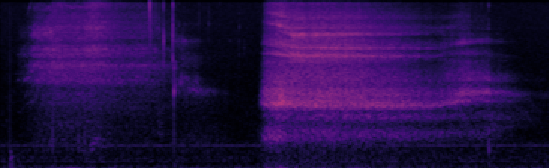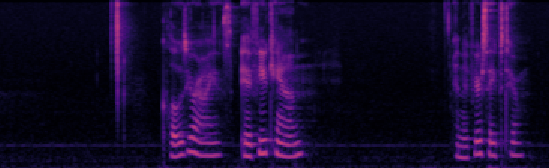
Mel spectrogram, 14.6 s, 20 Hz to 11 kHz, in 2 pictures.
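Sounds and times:
deep breath in during a guided breathing exercise: 0:00.4 - 0:02.9, 0:03.5 - 0:07.0
speech: 0:09.6 - 0:11.4, 0:13.4 - 0:14.4.

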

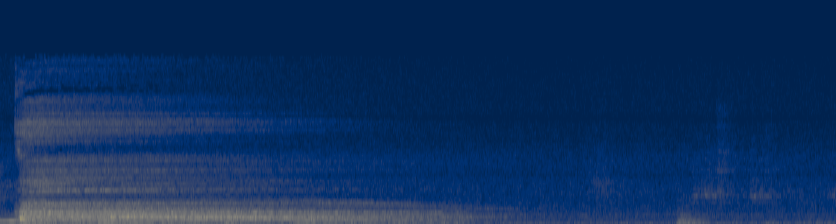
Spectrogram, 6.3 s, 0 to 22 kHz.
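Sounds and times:
person inhaling through nose and exhaling through mouth: 0:00.0 - 0:04.0.

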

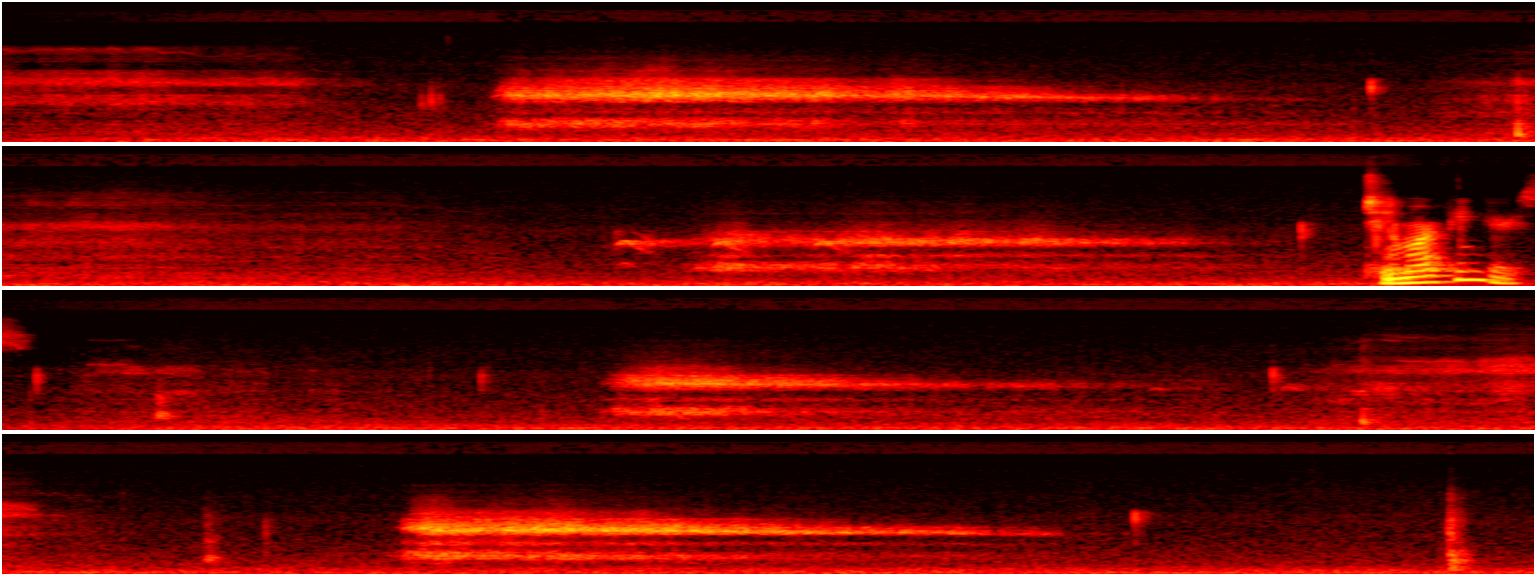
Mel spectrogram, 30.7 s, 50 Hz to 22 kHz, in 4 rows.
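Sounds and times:
slow deep breathing exercise: 0:00.0 - 0:14.4, 0:15.5 - 0:28.8
speech: 0:14.5 - 0:15.5.

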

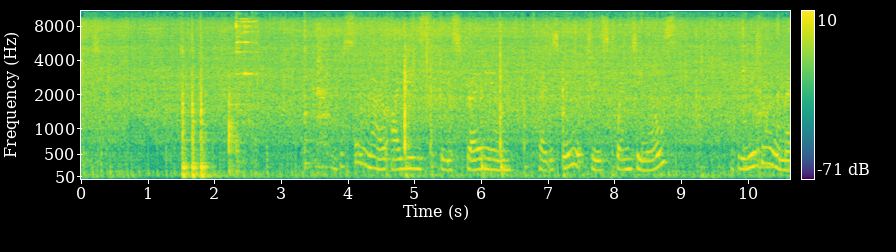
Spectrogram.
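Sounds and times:
minced meat frying in a pan with softened browning onion: 0:00.0 - 0:10.6
clinks and scrapes of stirring: 0:02.2 - 0:02.8, 0:03.4 - 0:03.8
speech: 0:04.3 - 0:09.0, 0:09.9 - 0:10.6.

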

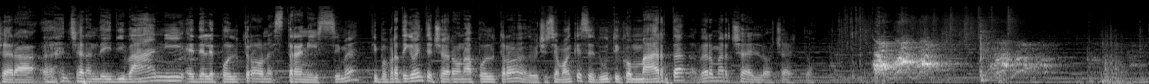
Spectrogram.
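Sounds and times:
speech: 0:00.0 - 0:09.0
dog barking: 0:08.7 - 0:11.4.

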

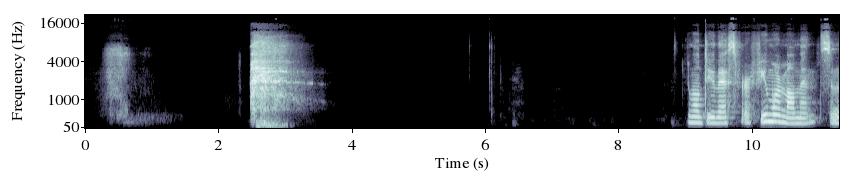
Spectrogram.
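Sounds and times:
breath drawn softly in through the nose: 0:00.2 - 0:01.0
speech: 0:09.0 - 0:11.2.

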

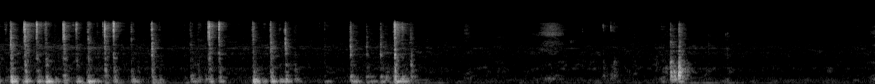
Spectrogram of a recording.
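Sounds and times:
rapid keyboard typing of a message: 0:00.0 - 0:04.2.

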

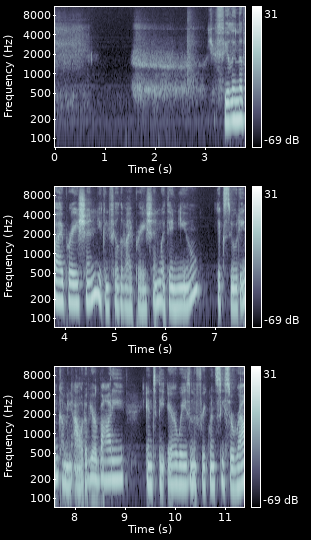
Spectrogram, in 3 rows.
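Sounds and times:
deep breath in during a guided meditation: 0:00.0 - 0:00.8, 0:01.5 - 0:03.0
speech: 0:03.4 - 0:11.3.

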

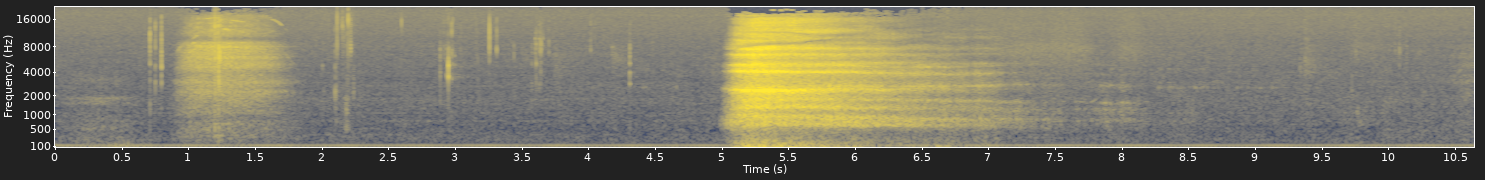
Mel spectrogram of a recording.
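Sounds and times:
deep exhale emptying the lungs during a breathing exercise: 0:05.0 - 0:08.0.

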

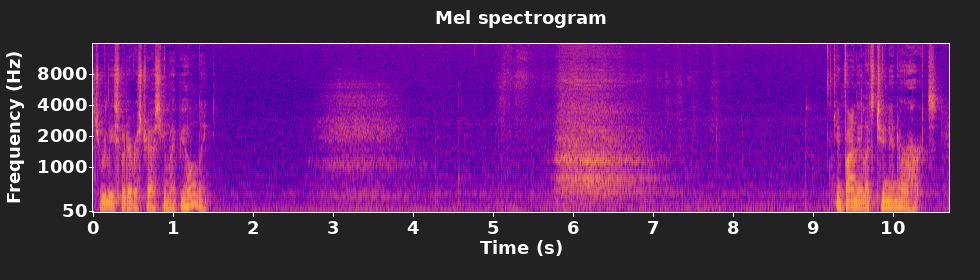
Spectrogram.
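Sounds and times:
speech: 0:00.0 - 0:01.7, 0:09.3 - 0:10.6
slow deep breathing during a relaxation exercise: 0:02.7 - 0:04.2, 0:05.7 - 0:07.4.

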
